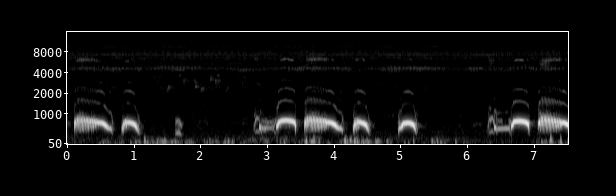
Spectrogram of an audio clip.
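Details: Vigorously calling spotted dove (tekukur), a lure and tutor recording: steady series of rich, hollow coos, each note swelling and falling, some phrases opening with a softer rolled lead-in, with faint low rumbling underneath.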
